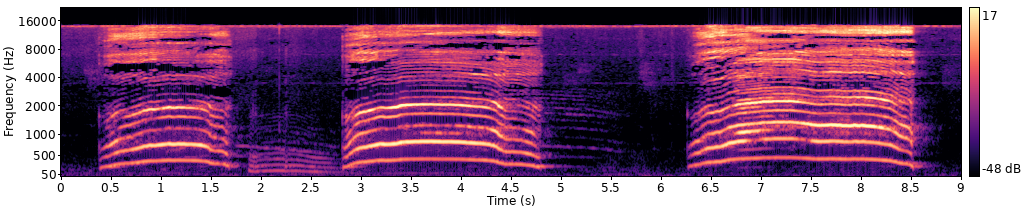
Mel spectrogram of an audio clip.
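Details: Angry domestic cat, described as always wanting to fight and acting tough and intimidating, gives three long drawn-out wailing howls, each about two seconds, rising then falling in pitch with rich harmonics, separated by short pauses with a faint low growl.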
